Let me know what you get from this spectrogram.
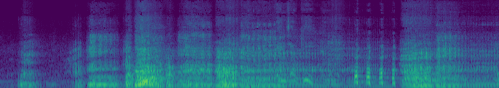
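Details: Caged tiger in captivity roaring with anger: rough, low roars building in swells, then a quick run of short pulsed grunts, ending in another drawn-out roar; a human voice is briefly heard.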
